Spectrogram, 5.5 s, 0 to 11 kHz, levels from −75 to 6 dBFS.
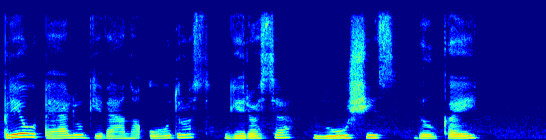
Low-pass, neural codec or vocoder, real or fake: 9.9 kHz; none; real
